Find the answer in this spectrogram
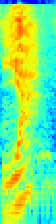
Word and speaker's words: Yah: du grand-père Moché est très claire ça se prononce ya et comment on va aussi prononcer les deux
